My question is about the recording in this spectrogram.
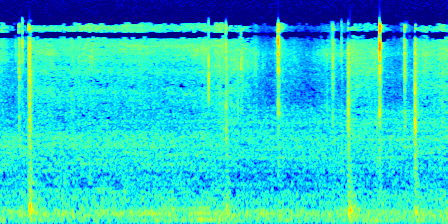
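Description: Power rear sliding window of a pickup cab running on its electric motor, a steady low hum, with a few short clicks from the overhead switch and window.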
